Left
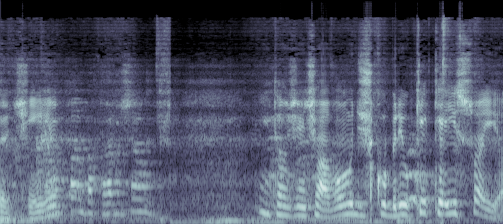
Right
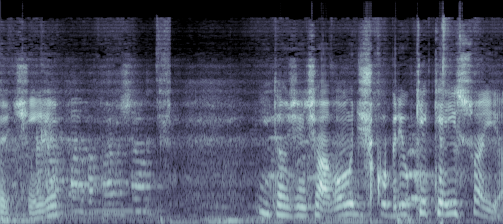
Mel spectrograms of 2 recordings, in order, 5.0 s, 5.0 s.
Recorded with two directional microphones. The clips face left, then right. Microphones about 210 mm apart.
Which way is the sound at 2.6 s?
10° left (ahead or behind).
